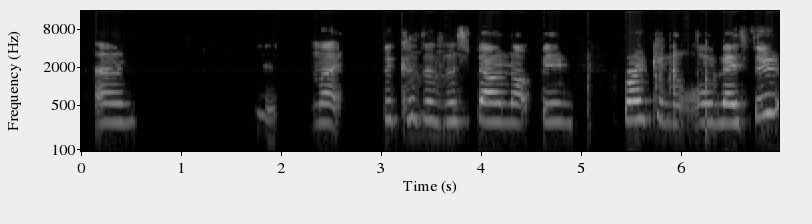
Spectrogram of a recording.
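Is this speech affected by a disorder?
Yes: cerebral palsy.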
